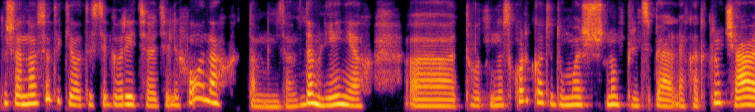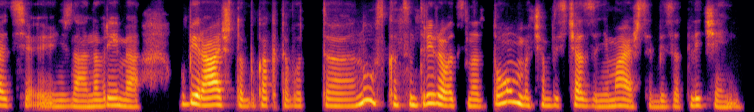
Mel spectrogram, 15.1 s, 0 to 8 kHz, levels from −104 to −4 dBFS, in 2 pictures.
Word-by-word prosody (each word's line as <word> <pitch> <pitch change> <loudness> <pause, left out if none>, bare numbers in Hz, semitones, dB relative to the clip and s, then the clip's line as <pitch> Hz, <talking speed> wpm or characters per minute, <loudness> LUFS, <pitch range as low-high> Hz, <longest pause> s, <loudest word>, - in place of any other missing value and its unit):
Слушай, 245 -3 +1
ну, 225 - +5
а 235 - +5
всё-таки, 310 -5 -2
вот 195 +1 -3
если 205 -1 -3
говорить 205 -1 +1
о 175 -1 -3
телефонах, 255 - +1 0.2
там, 155 -1 -7
не 150 0 -6
знаю, 160 +2 -8
уведомлениях, 205 -3 +4 0.3
а 170 -1 0
то 190 - -10
вот 180 +1 -9
насколько 265 +10 -2
ты 245 - -7
думаешь, 205 0 +1
ну, 215 0 +3
принципиально 175 -4 -3
их 170 - -9
отключать, 200 -3 +2
э, - - -6
я - - -6
не 160 - -5
знаю, 155 -1 -3
на 165 - -1
время 175 -3 -1 0.4
убирать, 205 -3 +7
чтобы 195 -4 -5
как-то 185 -1 -5
вот, 175 0 -8 0.2
э, 170 -2 -3
ну, 290 +7 +4
сконцентрироваться 200 -3 0
на 170 -1 -3
том, 240 -3 +3
чем 190 -1 -5
ты 185 - -6
сейчас 180 -1 -1
занимаешься 165 +1 -2
без 150 +1 -8
отвлечений? 175 -2 -4
190 Hz, 175 wpm, -22 LUFS, 170-215 Hz, 0.4 s, убирать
